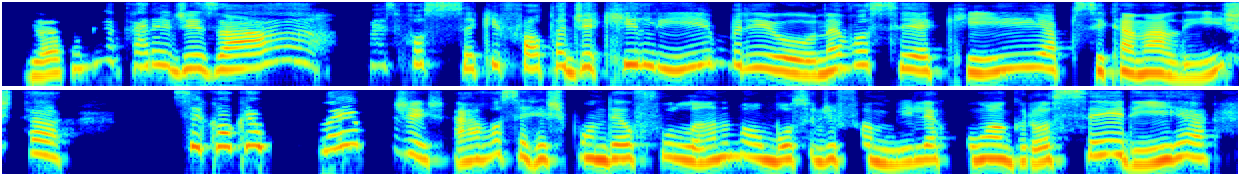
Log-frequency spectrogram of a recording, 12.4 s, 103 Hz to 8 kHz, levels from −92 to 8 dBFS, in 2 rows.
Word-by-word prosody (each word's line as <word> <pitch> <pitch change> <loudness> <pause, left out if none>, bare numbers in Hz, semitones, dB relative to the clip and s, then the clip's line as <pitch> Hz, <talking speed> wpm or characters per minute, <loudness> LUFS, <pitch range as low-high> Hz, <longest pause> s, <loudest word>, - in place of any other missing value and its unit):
E 180 - -3
olha 200 +3 +1
pra 260 - -8
minha 350 +6 -15
cara 295 +2 -5
e 300 - -2
diz: 250 0 -1
"Ah, 305 +9 +2 0.2
mas 300 -2 -16
você, 310 -5 -6
que 315 - -5
falta 270 0 -1
de 255 - +1
equilíbrio, 275 - +1
né, 235 +6 +2
você 265 -6 -1
que 230 +5 -1
é 265 - +1
a 250 - 0
psicanalista?". 220 - 0 0.5
Você 430 - +1
qual 435 +2 +3
que 455 - 0
é 445 - +5 0.3
né, 375 +3 0 0.3
gente, 250 -9 -2
"ah, 195 +4 0
você 280 +2 -3
respondeu 230 +1 +3
o - - -8
fulano 230 -2 0
no 265 - -5
almoço 225 -2 +2
de 220 +3 +2
família 215 -1 -1
com 220 +2 +3
a 230 - +7
grosseria". 220 +2 +1
245 Hz, 185 wpm, -24 LUFS, 220-290 Hz, 0.5 s, a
